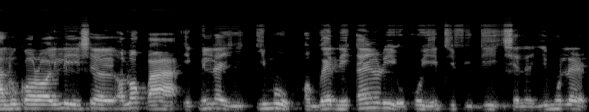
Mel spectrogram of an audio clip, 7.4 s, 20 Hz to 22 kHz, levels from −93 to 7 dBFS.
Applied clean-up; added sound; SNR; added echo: none; none; none; none.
